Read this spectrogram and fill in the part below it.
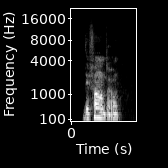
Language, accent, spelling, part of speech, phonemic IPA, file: French, Canada, défendrons, verb, /de.fɑ̃.dʁɔ̃/, LL-Q150 (fra)-défendrons.wav
- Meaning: first-person plural future of défendre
